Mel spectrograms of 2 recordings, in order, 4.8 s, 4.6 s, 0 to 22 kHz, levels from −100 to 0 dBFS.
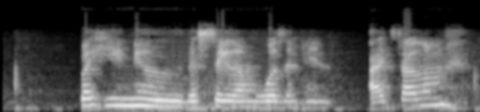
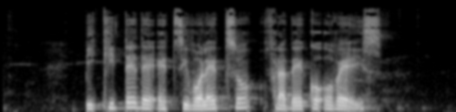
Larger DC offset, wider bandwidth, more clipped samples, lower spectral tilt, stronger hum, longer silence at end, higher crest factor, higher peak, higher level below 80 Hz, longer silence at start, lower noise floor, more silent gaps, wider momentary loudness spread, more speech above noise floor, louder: neither; second, 8.4 kHz vs 16 kHz; neither; second, -3.5 dB/octave vs -6.5 dB/octave; neither; second, 0.05 s vs 0.8 s; about the same, 14 dB vs 18 dB; first, 0 dBFS vs -6 dBFS; about the same, -56 dBFS vs -60 dBFS; second, 0.15 s vs 0.85 s; second, -49 dBFS vs -74 dBFS; neither; first, 15 LU vs 11 LU; second, 35 dB vs 52 dB; first, -14 LUFS vs -23 LUFS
